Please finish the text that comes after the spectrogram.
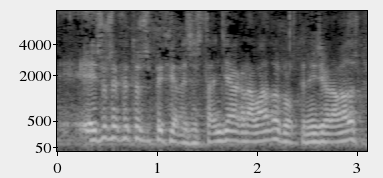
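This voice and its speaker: A man's voice: on the high side, fast talker, background noise. A man with an accent from Spain, chatting casually as a radio interviewer. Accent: Spanish, from Spain.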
